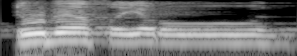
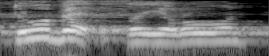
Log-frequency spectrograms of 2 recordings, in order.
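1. تمضي الكلمة متصلة دون فجوة. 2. توجد فجوة قصيرة بعد المقطع الأول. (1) "تبصي على طول" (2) "هذه الفجوة لا داعي لها"

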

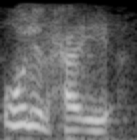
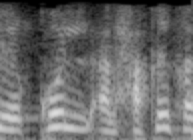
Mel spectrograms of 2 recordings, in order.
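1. يُنطق القاف همزةً. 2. يُنطق القاف قافاً كاملاً. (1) "عندنا مثلا في مصر نحن ننطق القاف همزة" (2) "ما أقولكش"

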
